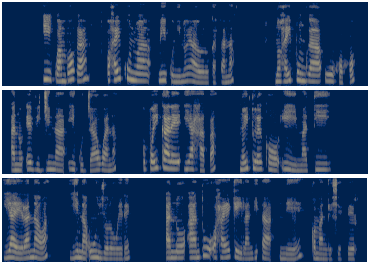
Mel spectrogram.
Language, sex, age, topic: Oshiwambo, female, 25-35, agriculture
